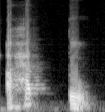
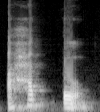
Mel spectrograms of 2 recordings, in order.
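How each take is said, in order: First: The d merges straight into the t. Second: The same.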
